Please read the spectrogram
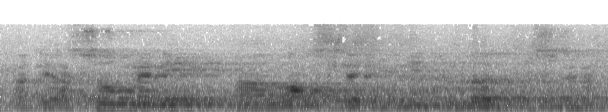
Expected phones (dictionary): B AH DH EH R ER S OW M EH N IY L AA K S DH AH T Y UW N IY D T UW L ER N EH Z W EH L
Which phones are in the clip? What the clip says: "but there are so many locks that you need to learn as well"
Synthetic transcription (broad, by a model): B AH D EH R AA S OW M EH N IY L AA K S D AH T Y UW N IY D T UW L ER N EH S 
